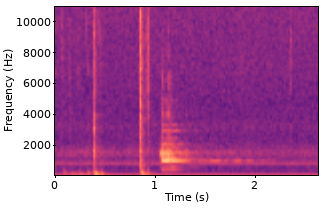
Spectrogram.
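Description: A computer error chime sounds once.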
